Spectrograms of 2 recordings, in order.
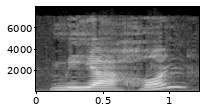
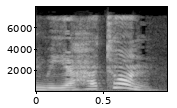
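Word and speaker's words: مياه: It's wrong to say miyahatun. Miyahatun with ta marbuta, it's not a word in the Arabic language. So the correct way to say it is miyah. Add tanween. Two dhammas, miyahun. Miyahan. That's the right way to pronounce it.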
